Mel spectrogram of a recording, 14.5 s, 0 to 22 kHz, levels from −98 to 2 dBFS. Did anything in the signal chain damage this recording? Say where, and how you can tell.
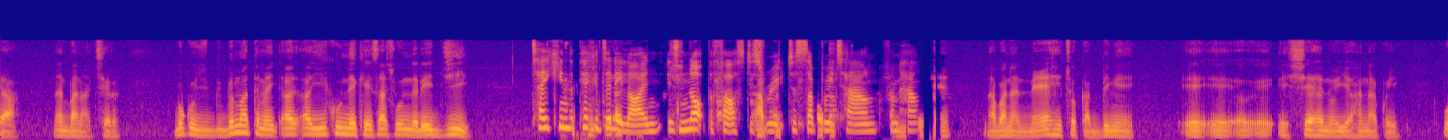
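Yes. The speech drops away in three stretches, from 5.57 to 7.03 s, 7.43 to 8.31 s and 8.63 to 9.44 s, falling by as much as about 40 dB at its deepest, for roughly a second in the first stretch and under a second in each of the others. This is speech suppressed in double talk, most likely in the call's echo canceller. With both sides talking at once, it could not separate the local talker from the loudspeaker echo and turned everything down.

Short ghostly repeats surface at 5.63–5.68, 7.14–7.23, 7.97–8.05 and 8.27–8.41 s, each trailing the speech by 143 ms and sitting roughly 10 to 25 dB below it. That fixed delay marks an echo leak, likely from a far end playing the call on a loudspeaker whose echo canceller failed to remove everything its microphone picked up. The leftover scraps were sent back down the line, mostly overlapping the stretches where the double-talk suppression was active.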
